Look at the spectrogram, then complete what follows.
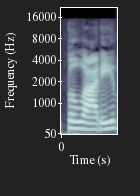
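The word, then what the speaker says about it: Bellotte: So that's K-A-T-Y. Bilotti, like Pilates. I always say that because everyone always pronounces it wrong. So that's B-E-L-L-O-T-T-E.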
